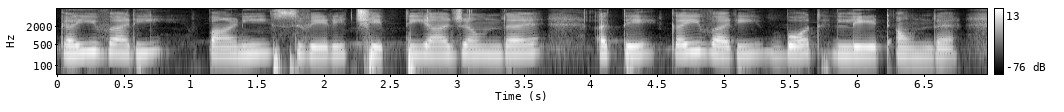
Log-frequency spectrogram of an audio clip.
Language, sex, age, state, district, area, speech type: Punjabi, female, 18-30, Punjab, Jalandhar, urban, spontaneous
